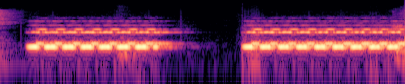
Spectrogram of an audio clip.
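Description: A telephone ringing loudly and close by in two long warbling bursts separated by a short pause, the classic double-ring pattern with a fast trilling texture.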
